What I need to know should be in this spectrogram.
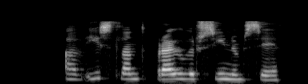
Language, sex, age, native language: Icelandic, female, 6, Icelandic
